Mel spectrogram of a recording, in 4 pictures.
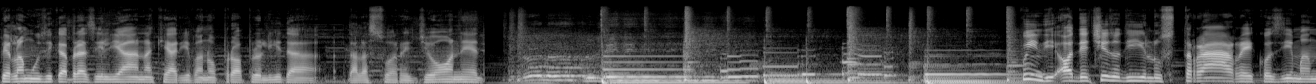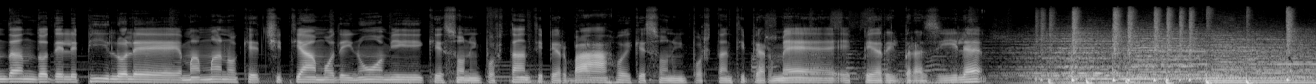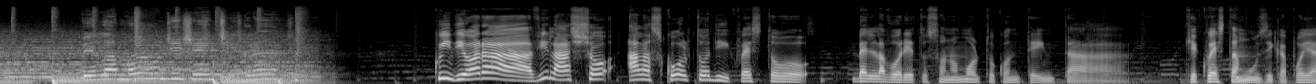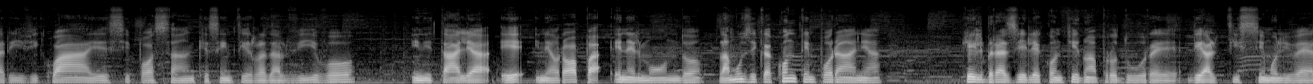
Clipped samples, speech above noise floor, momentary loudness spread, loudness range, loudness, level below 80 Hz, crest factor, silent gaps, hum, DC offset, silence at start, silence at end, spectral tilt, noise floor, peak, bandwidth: under 0.1%; 34 dB; 9 LU; 6 LU; -18 LUFS; -34 dBFS; 18 dB; none; none; under 0.1%; 0 s; 0 s; -5.5 dB/octave; -52 dBFS; 0 dBFS; 16 kHz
